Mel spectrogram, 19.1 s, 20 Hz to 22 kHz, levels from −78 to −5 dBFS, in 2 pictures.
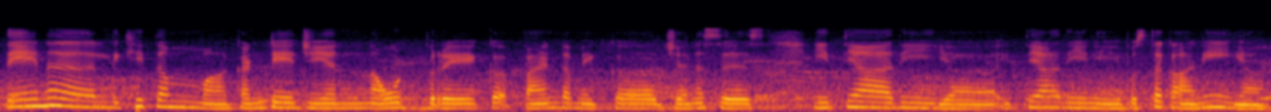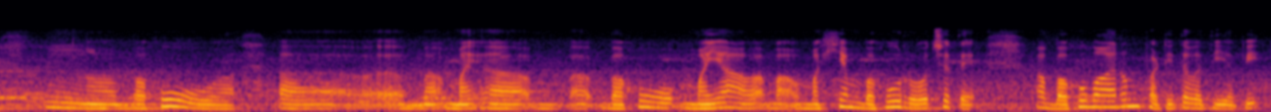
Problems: constant background noise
